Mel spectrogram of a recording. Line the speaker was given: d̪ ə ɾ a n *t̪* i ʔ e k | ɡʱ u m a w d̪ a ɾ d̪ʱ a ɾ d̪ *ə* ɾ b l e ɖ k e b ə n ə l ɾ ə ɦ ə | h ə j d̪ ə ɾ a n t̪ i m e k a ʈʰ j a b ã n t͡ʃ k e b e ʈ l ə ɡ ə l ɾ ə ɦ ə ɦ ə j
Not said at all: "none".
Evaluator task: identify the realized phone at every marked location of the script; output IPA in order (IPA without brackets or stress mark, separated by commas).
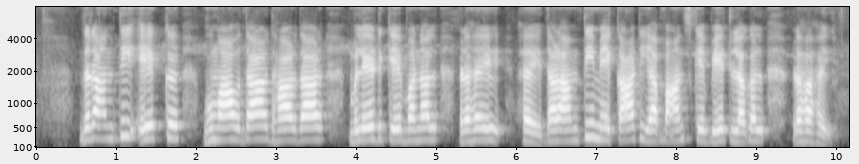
t̪, a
